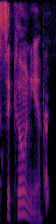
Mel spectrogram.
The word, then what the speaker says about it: Siconia: Today I have the president and foreign minister of Saconia. Am I pronouncing that right?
